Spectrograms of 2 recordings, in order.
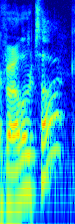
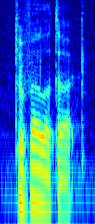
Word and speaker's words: Kvelertak: K-V-E-L-E-R. – Kvelertak? – T-A-K. – Kveletak. – Kveletak. – Oh, we'll just go for Kveletak. They're Norwegian, so that's probably how you say it.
